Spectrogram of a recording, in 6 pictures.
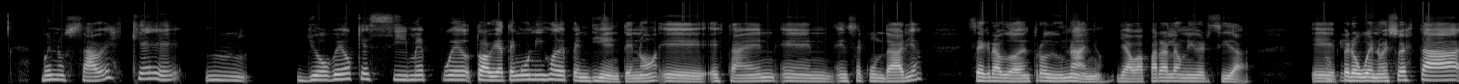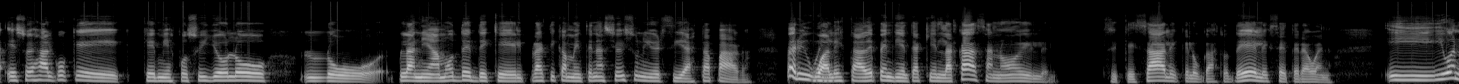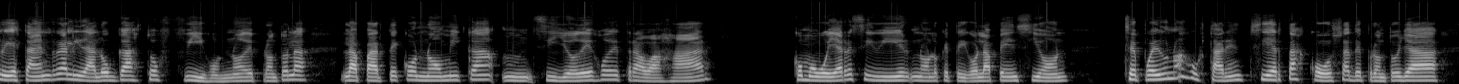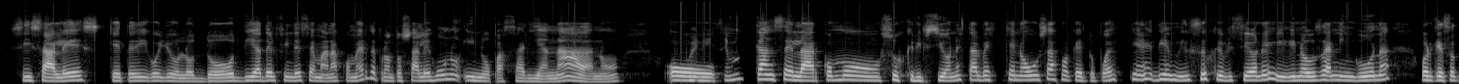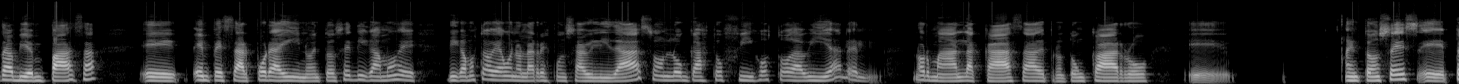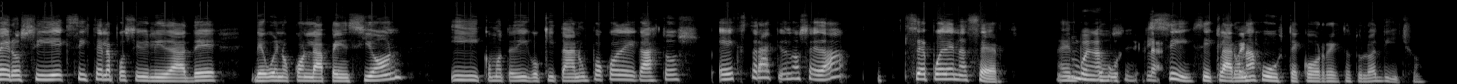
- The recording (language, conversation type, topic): Spanish, advice, ¿Estás considerando jubilarte o reducir tu jornada laboral a tiempo parcial?
- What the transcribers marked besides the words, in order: static; distorted speech; other background noise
